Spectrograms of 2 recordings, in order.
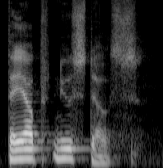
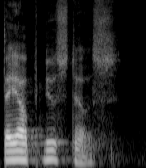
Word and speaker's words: theopneustos: The Greek word for inspired is theopneustos, theopneustos. The P is not silent. And it's related to the Greek word for spirit, pneuma, where the P is silent.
